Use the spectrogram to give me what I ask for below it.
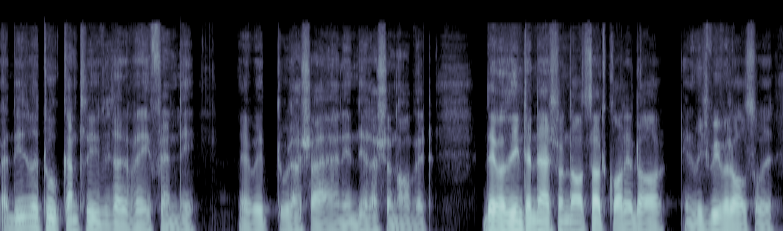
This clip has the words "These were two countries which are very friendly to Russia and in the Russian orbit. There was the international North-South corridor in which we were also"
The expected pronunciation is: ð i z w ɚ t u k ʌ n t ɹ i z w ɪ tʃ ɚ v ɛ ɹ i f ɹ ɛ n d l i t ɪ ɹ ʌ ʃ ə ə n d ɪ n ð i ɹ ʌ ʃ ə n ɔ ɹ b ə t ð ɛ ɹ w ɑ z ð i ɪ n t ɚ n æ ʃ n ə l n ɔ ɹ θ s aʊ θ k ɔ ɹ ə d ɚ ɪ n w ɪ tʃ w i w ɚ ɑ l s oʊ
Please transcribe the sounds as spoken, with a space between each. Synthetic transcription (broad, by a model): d i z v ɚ t u k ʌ n t ɹ i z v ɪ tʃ ɚ v ɛ ɹ i f ɹ ɛ n d l i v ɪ ɹ ʌ ʃ ə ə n d ɪ n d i ɹ ʌ ʃ ə n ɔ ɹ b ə t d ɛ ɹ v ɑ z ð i ɪ n t ɚ n æ ʃ n ə l n ɔ ɹ t s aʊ t k ɔ ɹ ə d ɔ ɪ n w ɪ tʃ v i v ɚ ɑ l s oʊ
